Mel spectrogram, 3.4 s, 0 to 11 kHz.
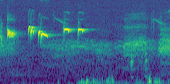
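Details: Song thrush singing in Perthshire in May 2016: a run of short, clear, high whistled notes and fluttering phrases, some repeated, over intermittent low rumbling background noise.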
